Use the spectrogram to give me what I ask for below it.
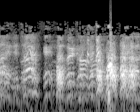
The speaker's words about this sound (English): See, the dog obeys him.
